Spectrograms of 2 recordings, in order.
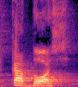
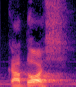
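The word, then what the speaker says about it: קדוש: K, D e SH, que nós pronunciaríamos com Xi. Pensa em Shein, aquela loja de compras. Isso, esse som. K, D, Xi. Com a vocalização Kadosh, Kadosh, Kadashim.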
